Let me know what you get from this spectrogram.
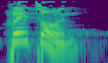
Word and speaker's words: kreitton: The word best is the Greek word kraton. The word best is the Greek word kraton, which is spelled K-R-E-I-T-T-O-N.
